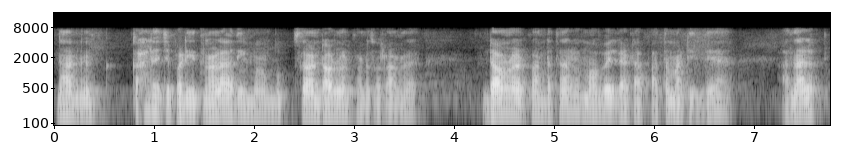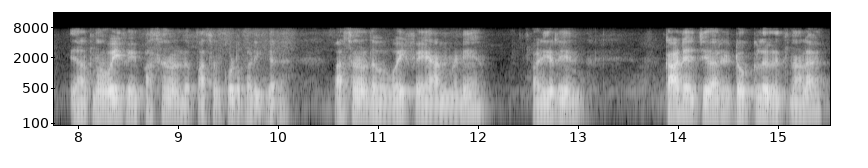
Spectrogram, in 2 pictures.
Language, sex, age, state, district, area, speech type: Tamil, male, 18-30, Tamil Nadu, Tiruvannamalai, rural, spontaneous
